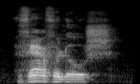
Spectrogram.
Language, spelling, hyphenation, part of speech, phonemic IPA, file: Dutch, verveloos, ver‧ve‧loos, adjective, /ˈvɛr.vəˌloːs/, Nl-verveloos.ogg
- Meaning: without paint (due to wear)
